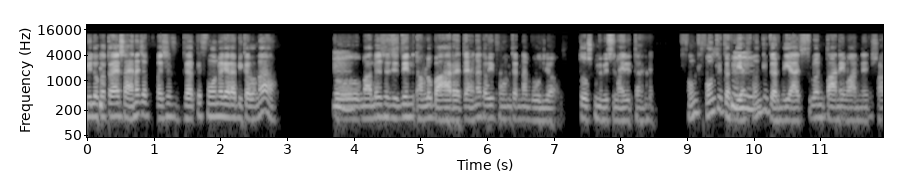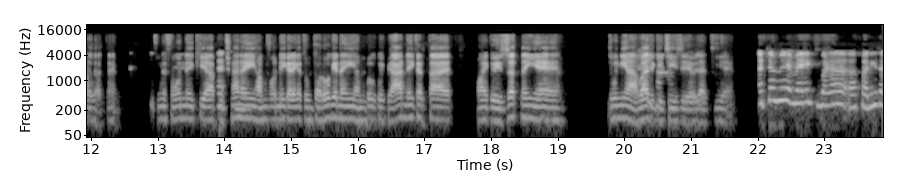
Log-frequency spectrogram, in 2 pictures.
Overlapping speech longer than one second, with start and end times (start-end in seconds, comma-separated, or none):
none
